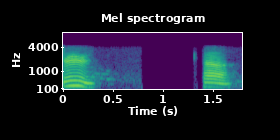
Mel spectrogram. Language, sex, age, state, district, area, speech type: Odia, female, 60+, Odisha, Jharsuguda, rural, conversation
